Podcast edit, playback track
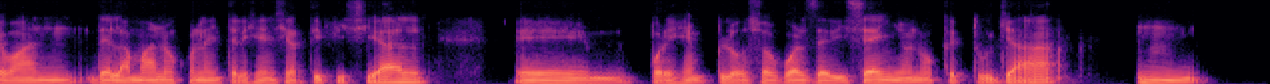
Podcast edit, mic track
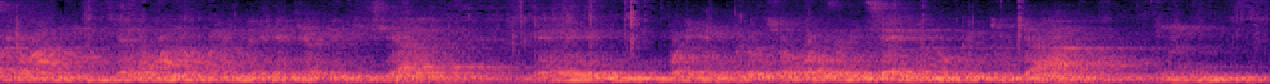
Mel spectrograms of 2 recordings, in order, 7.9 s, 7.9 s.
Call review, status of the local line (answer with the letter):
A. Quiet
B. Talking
A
